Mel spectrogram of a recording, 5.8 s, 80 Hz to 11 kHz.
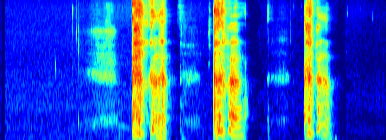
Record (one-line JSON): {"three_cough_length": "5.8 s", "three_cough_amplitude": 32767, "three_cough_signal_mean_std_ratio": 0.33, "survey_phase": "beta (2021-08-13 to 2022-03-07)", "age": "45-64", "gender": "Female", "wearing_mask": "No", "symptom_cough_any": true, "symptom_runny_or_blocked_nose": true, "symptom_fatigue": true, "symptom_change_to_sense_of_smell_or_taste": true, "symptom_loss_of_taste": true, "symptom_onset": "3 days", "smoker_status": "Never smoked", "respiratory_condition_asthma": false, "respiratory_condition_other": false, "recruitment_source": "REACT", "submission_delay": "2 days", "covid_test_result": "Positive", "covid_test_method": "RT-qPCR", "covid_ct_value": 19.0, "covid_ct_gene": "E gene", "influenza_a_test_result": "Negative", "influenza_b_test_result": "Negative"}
